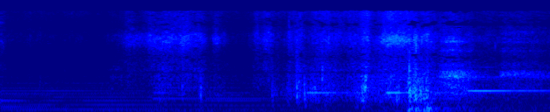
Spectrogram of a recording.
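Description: Soft piano film music with held notes, over a rustling that builds for a couple of seconds and ends in a low thud about three seconds in.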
